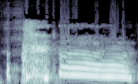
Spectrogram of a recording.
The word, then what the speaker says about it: Lapeer: L-A-P-E-E, two E's, R. I want to say like a Hebrew word, Lapeer. How do you guys pronounce it? – Lapeer. – Lapeer. Oh, just Lapeer. Yeah. Okay. – Lapeer. – Yeah, like it looks in American English.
